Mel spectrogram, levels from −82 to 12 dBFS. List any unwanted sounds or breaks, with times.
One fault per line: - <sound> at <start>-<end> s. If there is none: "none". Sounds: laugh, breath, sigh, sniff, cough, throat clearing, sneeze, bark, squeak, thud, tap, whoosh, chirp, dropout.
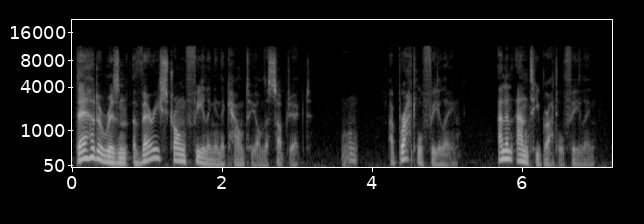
- laugh at 3.6-3.8 s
